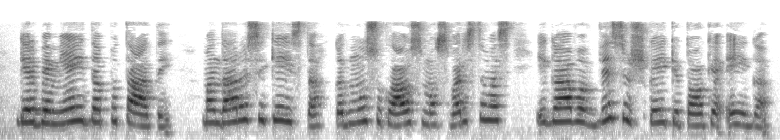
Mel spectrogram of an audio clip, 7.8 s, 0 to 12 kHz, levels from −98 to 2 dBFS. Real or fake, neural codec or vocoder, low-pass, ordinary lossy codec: real; none; 7.2 kHz; MP3, 48 kbps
